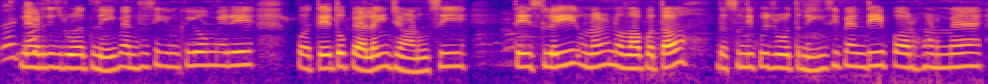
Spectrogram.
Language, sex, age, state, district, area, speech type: Punjabi, female, 18-30, Punjab, Fatehgarh Sahib, rural, spontaneous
